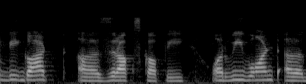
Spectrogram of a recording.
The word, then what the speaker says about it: Xerox: Any word that begins with the X, the alphabet X, is pronounced with a Z. Okay, so it is Xerox.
